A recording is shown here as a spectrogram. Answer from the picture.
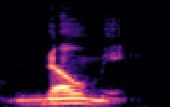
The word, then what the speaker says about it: Nomi: I think Greg was super into this one, but I randomly watched a documentary called You Don't Know Me, spelled N-O-M-I.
